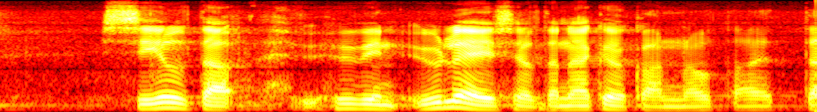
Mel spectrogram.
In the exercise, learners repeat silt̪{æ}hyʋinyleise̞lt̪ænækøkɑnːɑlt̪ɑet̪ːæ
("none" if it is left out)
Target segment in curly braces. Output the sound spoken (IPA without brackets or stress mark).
æ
